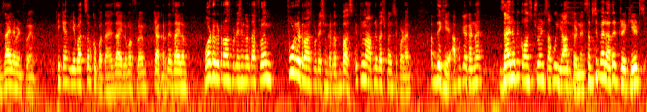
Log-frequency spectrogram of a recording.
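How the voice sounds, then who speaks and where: High-voiced Indian man teaching science. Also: slight background noise. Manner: repeats key terms, quizzes listeners with questions. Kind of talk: classroom lecture to students.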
